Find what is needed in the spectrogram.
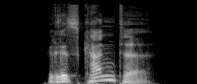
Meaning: inflection of riskant: 1. strong/mixed nominative/accusative feminine singular 2. strong nominative/accusative plural 3. weak nominative all-gender singular 4. weak accusative feminine/neuter singular
- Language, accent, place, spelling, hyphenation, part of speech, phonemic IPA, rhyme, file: German, Germany, Berlin, riskante, ris‧kan‧te, adjective, /ʁɪsˈkan.tɛ/, -antɛ, De-riskante.ogg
